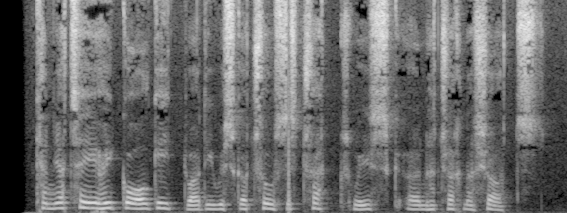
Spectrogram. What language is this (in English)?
Welsh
